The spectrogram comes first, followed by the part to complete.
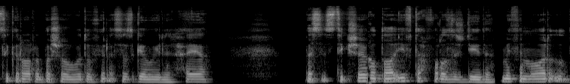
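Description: Speech, with two brief glitches. At 3.66 to 3.71 s the sound jumps ahead and breaks up. At 4.93 s a shorter glitch follows. Both likely come from a broken MP3 bit reservoir, where missing 24 ms frames leave later frames decoding from the wrong data.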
